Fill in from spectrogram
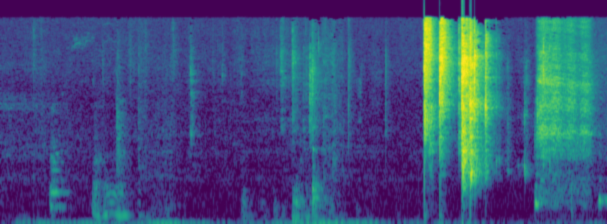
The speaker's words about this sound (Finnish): Eli just champagnepulloa, mitä voisi boksauttaa silleen.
